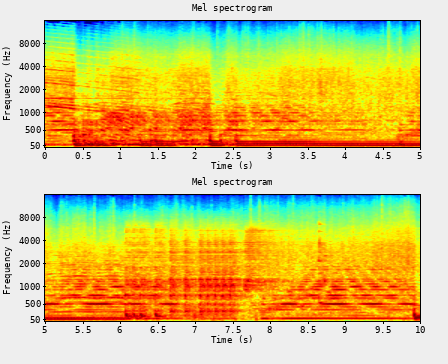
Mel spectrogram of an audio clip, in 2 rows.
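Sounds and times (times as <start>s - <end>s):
deep bass line: 0.0s - 10.0s
hissing effects noise: 0.0s - 10.0s.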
